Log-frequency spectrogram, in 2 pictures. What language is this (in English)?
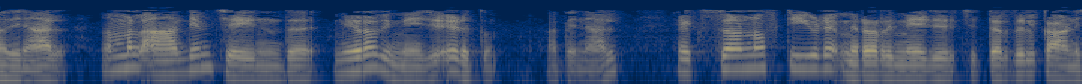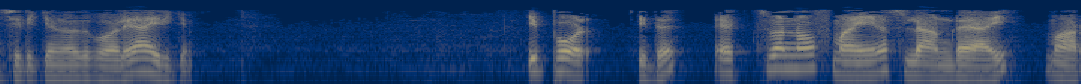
Malayalam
